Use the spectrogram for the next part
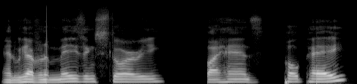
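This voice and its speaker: A man's voice: medium pitch, steady tone, normal speed, warm tone, clear, resonant tone, no echo, studio quality. A man hosting an interview podcast, asking loose, upbeat questions with fillers, recorded in an art gallery. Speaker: podcast host. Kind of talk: casual interview.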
